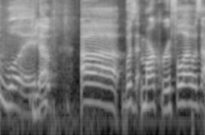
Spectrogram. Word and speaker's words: Ruffalo: Kirsten dunce Elijah Wood uh was it Mark rufalo is that how you say itk Ruffalo thank you that's that's why Mark Buffalo Mark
